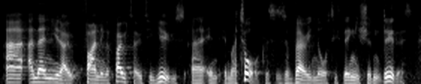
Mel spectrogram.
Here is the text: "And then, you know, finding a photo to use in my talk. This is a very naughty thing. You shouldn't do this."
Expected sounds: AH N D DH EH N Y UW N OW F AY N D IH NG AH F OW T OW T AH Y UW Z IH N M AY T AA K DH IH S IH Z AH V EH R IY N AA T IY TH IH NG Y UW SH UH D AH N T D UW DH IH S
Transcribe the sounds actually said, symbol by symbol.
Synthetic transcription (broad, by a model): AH N DH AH N Y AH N OW F AY N D IH NG AH F OW T OW T AH Y UW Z IH N M AY T AA K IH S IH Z AH V EH R IY N AA T IY TH IH NG Y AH SH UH D N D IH DH IH S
